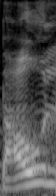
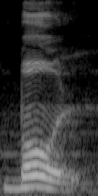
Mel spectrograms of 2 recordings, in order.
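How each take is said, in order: First: The vowel is an 'ow' sound. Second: The vowel is an 'oh' sound. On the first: The speaker calls it wrong. "लोग सोचते हैं ... बाउल है" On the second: The speaker calls it right. "सही तरीके से pronounce करने का तरीका है बोल"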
